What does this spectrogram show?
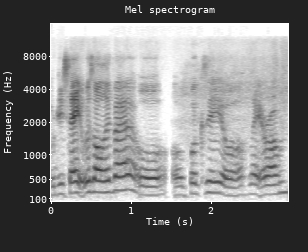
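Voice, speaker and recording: Her fairly high voice has a dark, mellow tone as the woman speaks at a moderate pace. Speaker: podcast host. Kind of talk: casual interview chat.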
